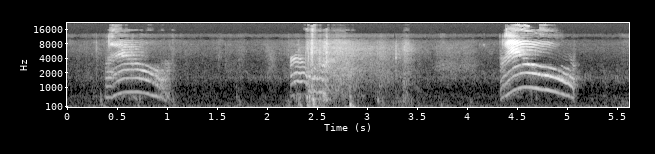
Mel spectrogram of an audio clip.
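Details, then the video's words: Kittens left by their mother cry loudly for her, giving two arched meows separated by a brief clatter of background noise in the middle. "The kittens meow loudly and call their mother cat, but she abandoned them."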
